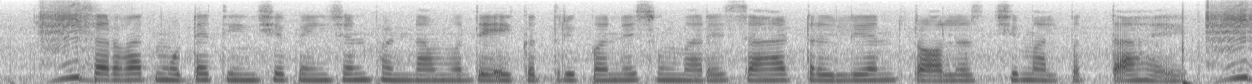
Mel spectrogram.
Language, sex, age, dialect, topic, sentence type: Marathi, female, 25-30, Varhadi, banking, statement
